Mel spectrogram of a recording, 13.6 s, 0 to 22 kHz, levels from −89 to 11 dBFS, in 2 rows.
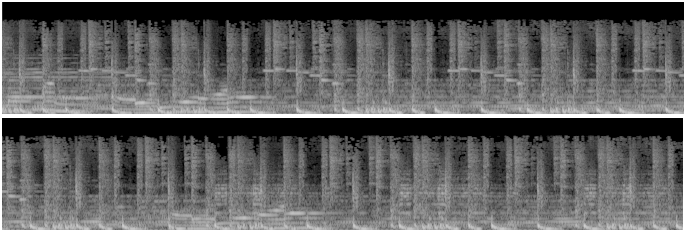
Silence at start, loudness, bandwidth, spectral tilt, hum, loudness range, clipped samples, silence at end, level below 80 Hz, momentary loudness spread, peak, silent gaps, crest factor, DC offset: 0 s; -19 LUFS; 11.5 kHz; -5 dB/octave; none; 1 LU; under 0.1%; 0 s; -24 dBFS; 3 LU; -2 dBFS; none; 14 dB; under 0.1%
